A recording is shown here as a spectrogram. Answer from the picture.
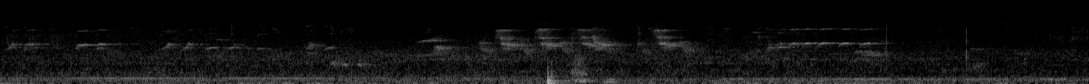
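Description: Small birds chirping repeatedly over a faint steady hum, with one sharp knock about five and a half seconds in.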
